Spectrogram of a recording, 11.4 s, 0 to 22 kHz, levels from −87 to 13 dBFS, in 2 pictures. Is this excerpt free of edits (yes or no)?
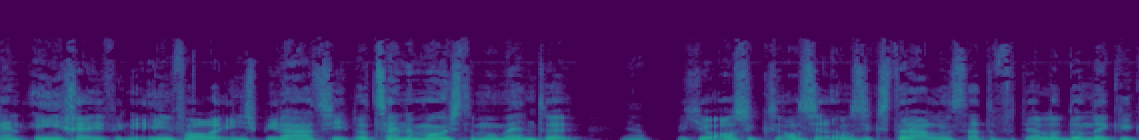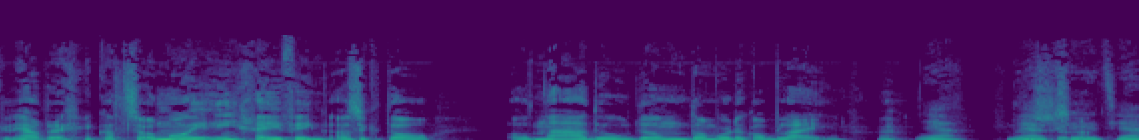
yes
